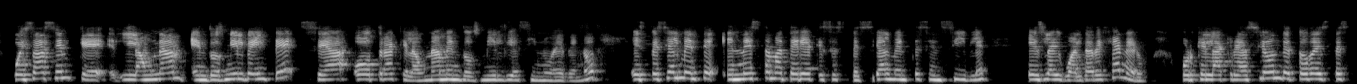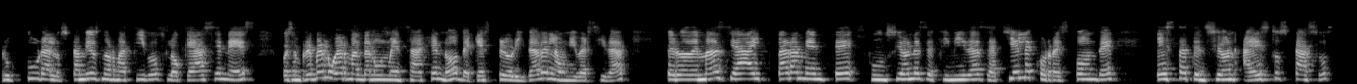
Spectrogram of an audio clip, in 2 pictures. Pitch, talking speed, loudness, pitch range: 230 Hz, 165 wpm, -19 LUFS, 210-255 Hz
